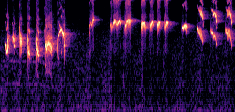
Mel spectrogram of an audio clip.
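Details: Long-tailed shrike singing hard as a lure for other shrikes to answer: fast repeated chirps at first, then a brief pause, then thin, high, level whistled notes delivered in quick rapid series.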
